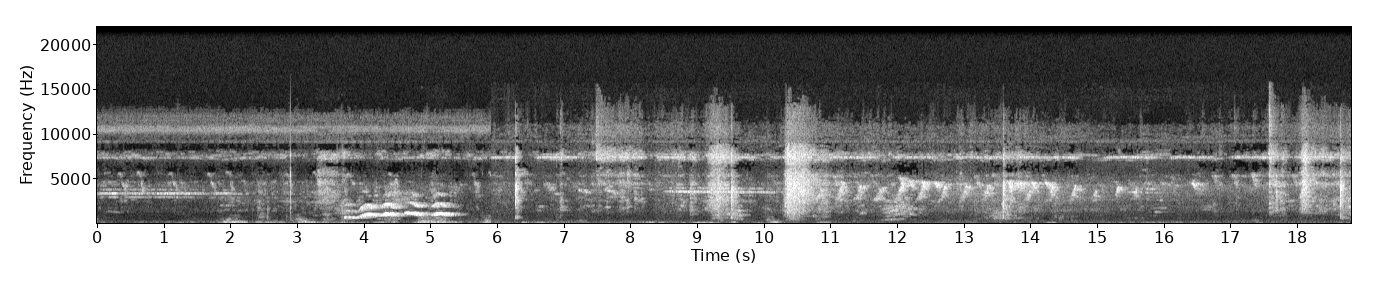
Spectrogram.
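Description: Birds calling: a few loud pitched calls about four seconds in, then a quick run of repeated high chirps in the middle, over a faint steady high tone.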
